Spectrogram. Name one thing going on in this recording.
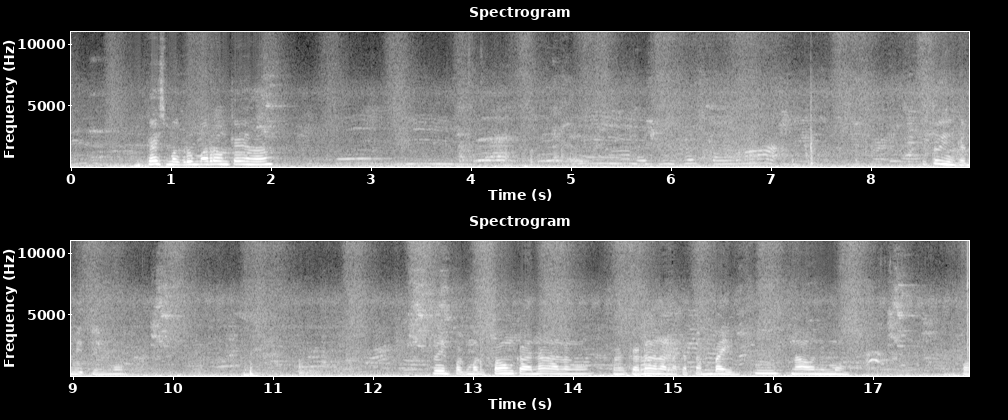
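A woman talks nearby in a relaxed, conversational way.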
